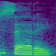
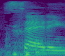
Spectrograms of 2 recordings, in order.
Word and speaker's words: Seren: Conversamos então com os representantes da startup Seren, como eu pronuncio corretamente? – Da forma como você quiser, eu chamo de Seren. – Seren, então. Startup Seren, que vão implementar, e já estão implementando aqui, o projeto piloto de educação vocacional para o município de Marau.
